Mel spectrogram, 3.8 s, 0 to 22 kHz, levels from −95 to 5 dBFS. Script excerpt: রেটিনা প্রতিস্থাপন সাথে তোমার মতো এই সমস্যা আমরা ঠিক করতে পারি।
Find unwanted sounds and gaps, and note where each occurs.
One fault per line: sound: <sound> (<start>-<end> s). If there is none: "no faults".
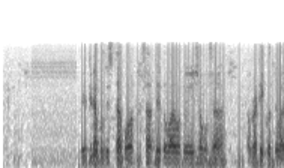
no faults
